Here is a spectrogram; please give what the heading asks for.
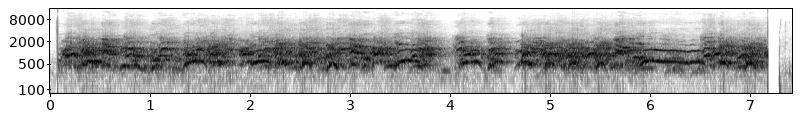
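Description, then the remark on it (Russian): A chorus of dogs at a guide-dog training school in Kupavna, Moscow Oblast, Russia, in May 2018 barks, yips and howls together without pause, loud, a dense overlapping racket like a full kennel, with no voices. “Школа по подготовке собак-проводников.”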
